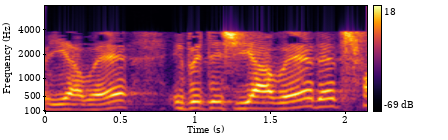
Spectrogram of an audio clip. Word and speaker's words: Yahweh: And he uses the word Lord here not from Elohim, but Yahweh, that we used to read in our Bibles as Jehovah. And now all the scholars in the Jews and in the Christian world agree that that is a mispronunciation, that it should have been Yahweh.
